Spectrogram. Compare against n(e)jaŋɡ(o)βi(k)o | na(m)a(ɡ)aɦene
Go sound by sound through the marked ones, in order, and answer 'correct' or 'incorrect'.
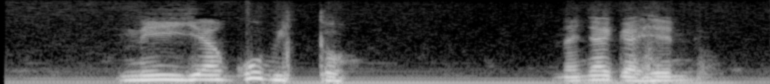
incorrect: i, incorrect: u, incorrect: t, incorrect: ɲ, correct

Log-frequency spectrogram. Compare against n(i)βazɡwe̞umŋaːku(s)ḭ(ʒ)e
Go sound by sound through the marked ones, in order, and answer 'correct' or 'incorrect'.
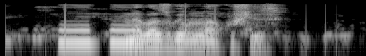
incorrect: a, incorrect: ʃ, incorrect: z

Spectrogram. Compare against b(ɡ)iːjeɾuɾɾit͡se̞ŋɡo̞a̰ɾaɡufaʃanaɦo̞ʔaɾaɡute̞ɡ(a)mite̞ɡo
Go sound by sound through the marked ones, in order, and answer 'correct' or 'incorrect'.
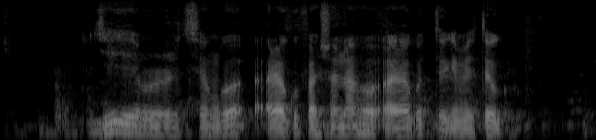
incorrect: ɟ, incorrect: i

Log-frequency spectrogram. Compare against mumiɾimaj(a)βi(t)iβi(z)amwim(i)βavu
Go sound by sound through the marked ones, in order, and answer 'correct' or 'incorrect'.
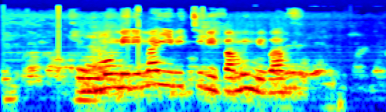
incorrect: i, correct, incorrect: v, correct

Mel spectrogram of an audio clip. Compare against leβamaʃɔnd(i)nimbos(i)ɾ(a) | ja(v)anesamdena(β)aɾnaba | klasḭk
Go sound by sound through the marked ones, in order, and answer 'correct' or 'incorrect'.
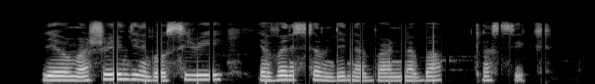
correct, correct, incorrect: i, correct, incorrect: b

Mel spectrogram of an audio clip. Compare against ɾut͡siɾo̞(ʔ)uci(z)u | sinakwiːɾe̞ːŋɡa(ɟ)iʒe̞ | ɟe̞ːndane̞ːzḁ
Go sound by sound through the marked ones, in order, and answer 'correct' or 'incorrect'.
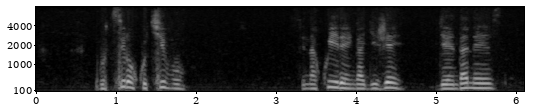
incorrect: k, incorrect: v, correct

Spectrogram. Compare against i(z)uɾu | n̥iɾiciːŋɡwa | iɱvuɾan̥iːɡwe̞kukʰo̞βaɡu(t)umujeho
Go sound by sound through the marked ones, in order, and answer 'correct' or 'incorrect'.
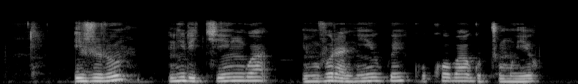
incorrect: ʒ, incorrect: t͡ʃ

